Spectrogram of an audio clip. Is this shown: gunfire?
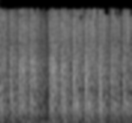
yes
